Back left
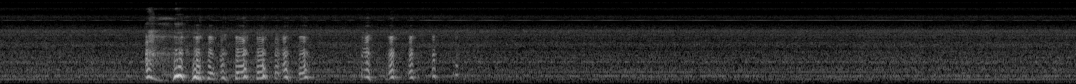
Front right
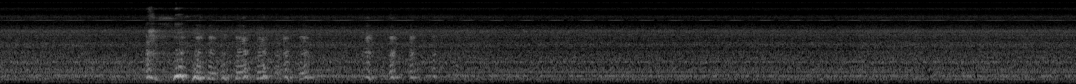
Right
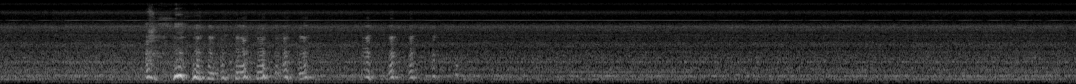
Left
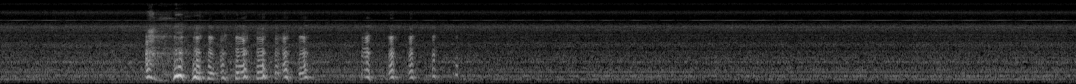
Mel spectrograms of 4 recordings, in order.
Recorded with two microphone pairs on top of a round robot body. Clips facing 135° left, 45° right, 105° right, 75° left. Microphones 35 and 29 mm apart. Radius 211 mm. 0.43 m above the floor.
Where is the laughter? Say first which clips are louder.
Back left 7 dB, left 2 dB; 115° left, 1.0 m.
